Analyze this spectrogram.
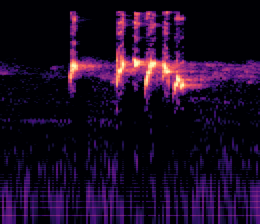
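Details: Master song of a competition Red-whiskered bulbul, used to teach young birds: one ringing opening note, then four or five quick, liquid whistled notes tumbling downward, with a soft trailing hum afterwards.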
